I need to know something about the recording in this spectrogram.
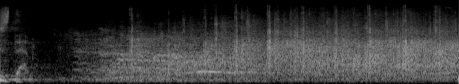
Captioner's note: laughing and cheering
